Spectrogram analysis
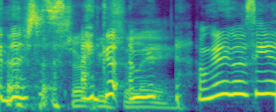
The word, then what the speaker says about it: Cirque du Soleil: Well, how is it pronounced? Cirque du Soleil.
